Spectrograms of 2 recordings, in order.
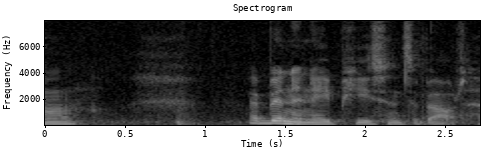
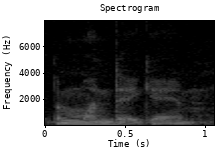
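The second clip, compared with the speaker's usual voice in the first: whispering; 6 semitones lower, 11 dB quieter than usual. Acted. Student whispers dreaded game.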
